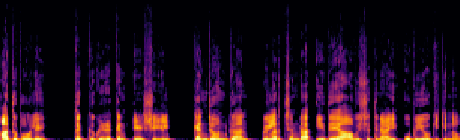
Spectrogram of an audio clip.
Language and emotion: Malayalam, neutral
